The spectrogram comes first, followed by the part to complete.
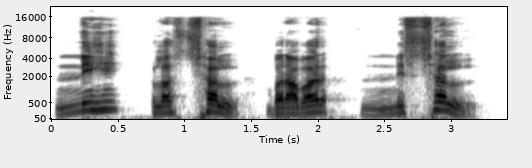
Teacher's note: विसर्ग के बाद छा आता है, तब भी आपका क्या हो जाता है, तालव्य श आदेश हो जाता है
